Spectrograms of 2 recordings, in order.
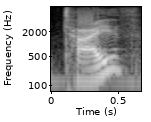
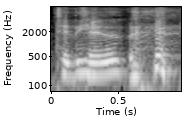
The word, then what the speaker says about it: Tithe: to talk about is Tithe, right? Yes. Is that how I pronounce it? All right. I call it Tithy. Tithy. You pronounce that E at the end.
